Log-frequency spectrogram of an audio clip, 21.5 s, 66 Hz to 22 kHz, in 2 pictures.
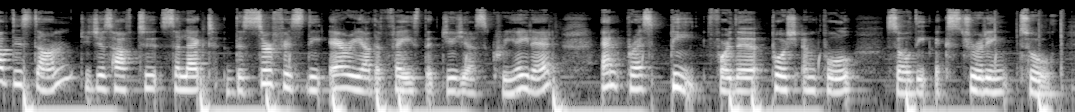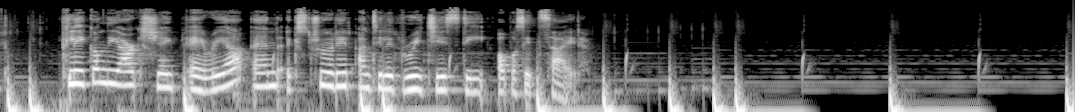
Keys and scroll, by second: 11.3 p, 18.3 space.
